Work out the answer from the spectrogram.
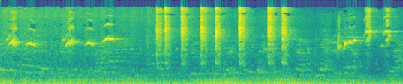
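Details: Long-tailed shrike in energetic fighting-style song, used as a lure to provoke other shrikes into singing: short whistled chirps, then a run of harsh, scratchy bursts repeated rapidly in the middle, over a steady low rumble.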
